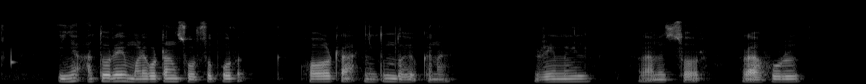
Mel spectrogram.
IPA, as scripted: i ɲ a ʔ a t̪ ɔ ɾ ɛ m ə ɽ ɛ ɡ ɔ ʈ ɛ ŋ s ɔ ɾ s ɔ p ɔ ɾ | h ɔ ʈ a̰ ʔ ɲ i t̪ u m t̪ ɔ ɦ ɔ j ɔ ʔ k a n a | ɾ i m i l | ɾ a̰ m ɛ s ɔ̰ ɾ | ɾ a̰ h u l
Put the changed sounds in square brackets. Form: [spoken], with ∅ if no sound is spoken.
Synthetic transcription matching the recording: i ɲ a ʔ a t̪ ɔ ɾ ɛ m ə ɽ ɛ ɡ ɔ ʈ [a] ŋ s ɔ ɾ s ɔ p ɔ ɾ | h ɔ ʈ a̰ ʔ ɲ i t̪ u m [d̪] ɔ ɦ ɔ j ɔ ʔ k a n a | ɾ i m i l | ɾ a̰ m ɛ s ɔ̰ ɾ | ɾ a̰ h u l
